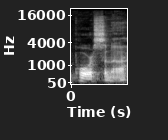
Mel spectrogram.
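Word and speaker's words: Porsena: The penultimate syllable of the name Porsa has been shortened in spite of the authority of Neber who pronounces without assigning any ground for his opinion that Marshall was guilty of a decided blunder in the line.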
